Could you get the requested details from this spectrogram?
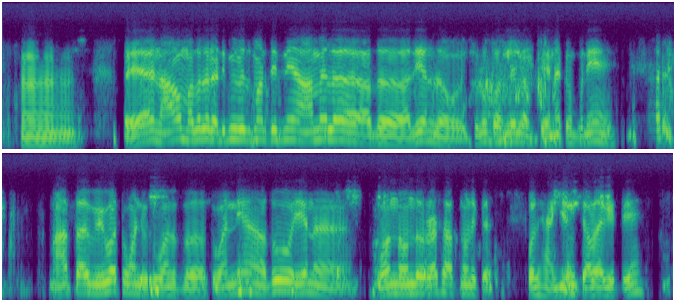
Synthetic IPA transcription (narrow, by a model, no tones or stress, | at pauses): ɦãːɦãːɦãenaːʋumɔd̪ɐlɐɾɐɽimiʋezmaːɽt̪id̪iːniaːmeːleɐd̪uɐd̪eːnt͡ʃulubɐɾlilːɐd̪kːeːnakɐmpɐni | ma̰ːt̪aʋiʋat̪uʋanːit̪uʋand̪t̪uʋanːjɐd̪ueːnond̪ond̪uɾɐs̬aːt̪noːɽikːɐ | kolɦaŋɡiŋɡt͡ʃaluaːɡit̪ːi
